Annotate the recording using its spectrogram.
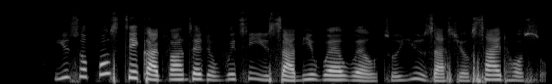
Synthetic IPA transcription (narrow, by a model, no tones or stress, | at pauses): jusɔpʰostʰekadvãnted͡ʒɔvwitĩnjuʃabiwɛlˠwɛlˠtʰujuzasjɔsaɪdɦɔsl̩ˠ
